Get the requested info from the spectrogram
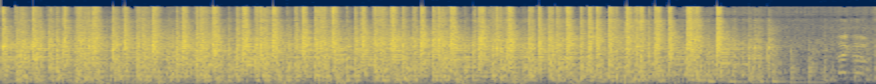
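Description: A troupe of tamate frame drums and large stick-beaten drums playing a fast, dense, driving rhythm, which stops about seven seconds in.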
